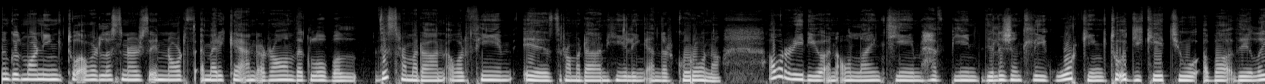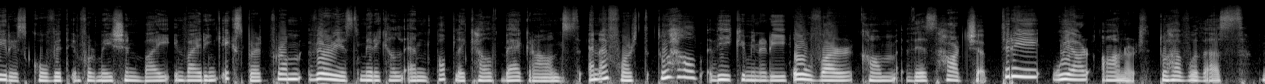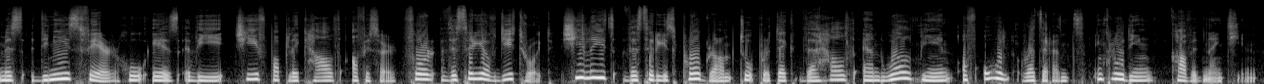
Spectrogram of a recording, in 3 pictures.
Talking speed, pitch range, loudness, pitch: 155 wpm, 180-215 Hz, -13 LUFS, 195 Hz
